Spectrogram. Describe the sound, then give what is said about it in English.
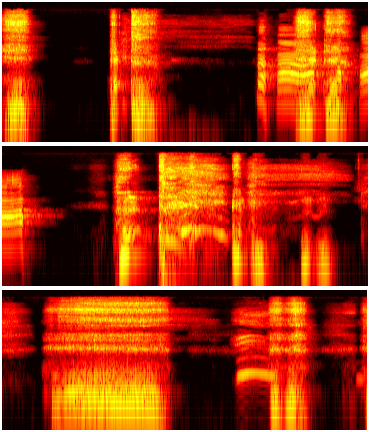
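A voice imitates someone wheezing and straining to hold back a cough while lying face-down during a massage. It comes as many short, breathy gasps and throaty bursts, with a longer harsh, rasping exhale near the end. “You're like wheezing trying to hold back the cough.”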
